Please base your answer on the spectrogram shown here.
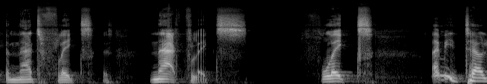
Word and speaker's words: Netflix: always fit Netflix man I love Netflix you like net flakes Man, that the stress comes the first syllable. It's not even n Netflix.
